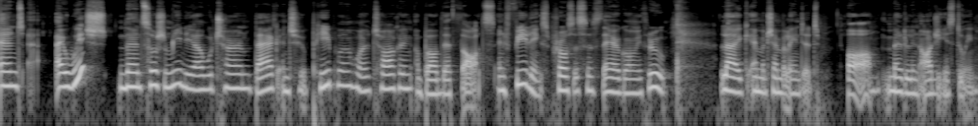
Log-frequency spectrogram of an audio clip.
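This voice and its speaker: A woman with a German accent speaks at medium pitch and a fairly slow pace. Her pitch varies in an ordinary way on a very clean recording with a silent background. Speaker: video essayist. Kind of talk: casual monologue. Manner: halting.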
